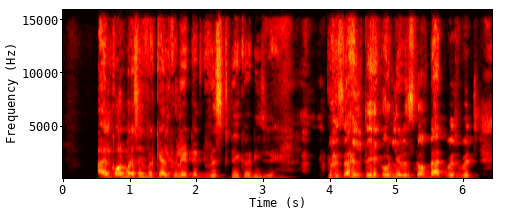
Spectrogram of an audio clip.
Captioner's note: laughs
